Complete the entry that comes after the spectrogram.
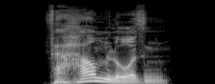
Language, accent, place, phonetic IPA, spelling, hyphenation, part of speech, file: German, Germany, Berlin, [fɛɐ̯ˈhaʁmloːzn̩], verharmlosen, ver‧harm‧lo‧sen, verb, De-verharmlosen.ogg
- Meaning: 1. to play down 2. to trivialise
